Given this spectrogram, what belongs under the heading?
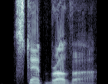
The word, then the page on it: Stepbrother: British English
